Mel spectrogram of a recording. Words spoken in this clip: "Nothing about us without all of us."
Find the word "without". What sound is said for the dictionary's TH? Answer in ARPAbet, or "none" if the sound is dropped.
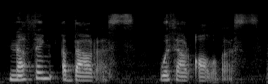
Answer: TH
